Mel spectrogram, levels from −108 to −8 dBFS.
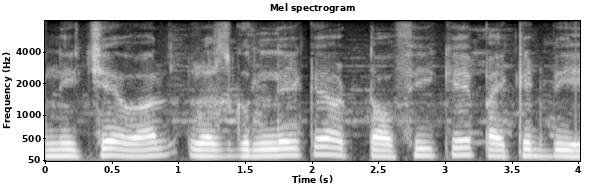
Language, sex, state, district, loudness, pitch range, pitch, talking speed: Hindi, male, Uttar Pradesh, Lucknow, -14 LUFS, 135-145 Hz, 135 Hz, 135 wpm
